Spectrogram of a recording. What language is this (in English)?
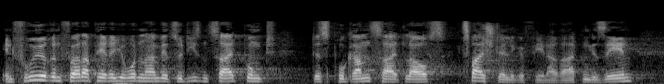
German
